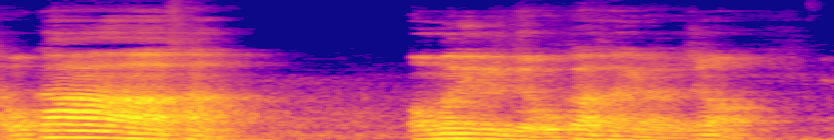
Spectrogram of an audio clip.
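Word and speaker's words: おかあさん: 분하는게 아니 발음하는게 아니고 그냥 가를 길게 발음한다고 생각하시면 돼 그래서 오가사 오가사 까를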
